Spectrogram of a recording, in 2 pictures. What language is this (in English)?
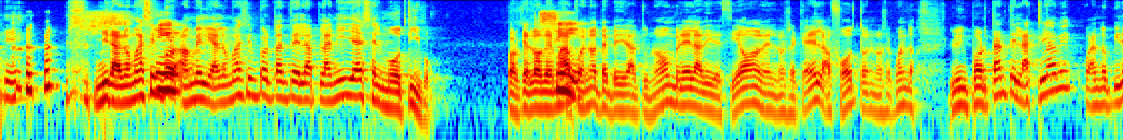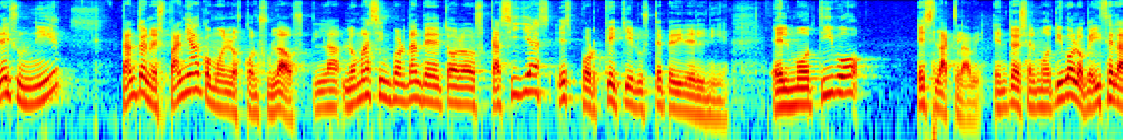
Spanish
